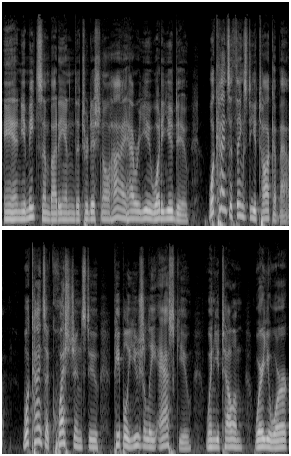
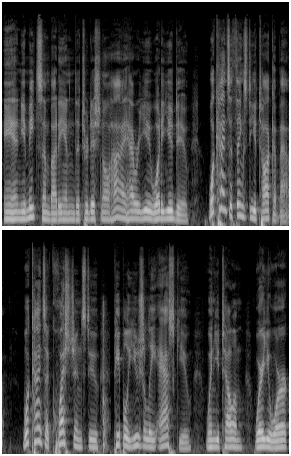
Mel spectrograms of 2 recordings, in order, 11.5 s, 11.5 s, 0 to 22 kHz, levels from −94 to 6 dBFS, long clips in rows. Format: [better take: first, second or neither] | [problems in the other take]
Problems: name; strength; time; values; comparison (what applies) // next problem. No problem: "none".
first | door banging; faint; at 8 s; peak 10 dB below the speech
